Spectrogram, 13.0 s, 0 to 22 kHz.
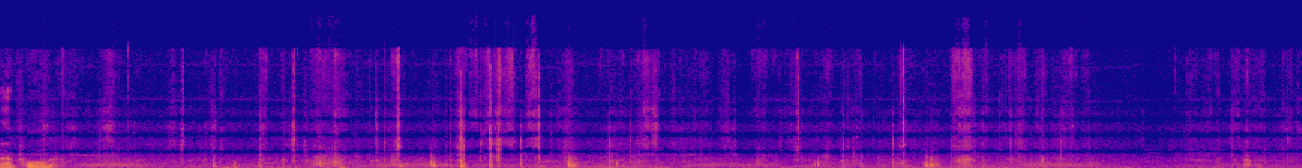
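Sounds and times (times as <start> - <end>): cards clicking and rustling: 0.9 - 11.0.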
